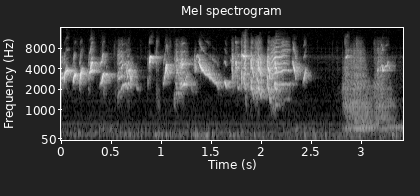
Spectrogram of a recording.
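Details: Grey-crowned goldfinch singing a fast, high twittering run of bright chirps and trills for about two and a half seconds, then a short harsher, rougher burst after a brief pause.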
